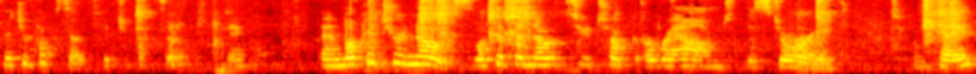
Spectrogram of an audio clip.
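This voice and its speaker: A loud woman with ordinary pitch variation and audible room echo. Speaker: literature instructor. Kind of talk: lecture. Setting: classroom. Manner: projecting loudly.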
